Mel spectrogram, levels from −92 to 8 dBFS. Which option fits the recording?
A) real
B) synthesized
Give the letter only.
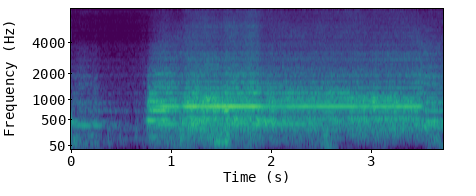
B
